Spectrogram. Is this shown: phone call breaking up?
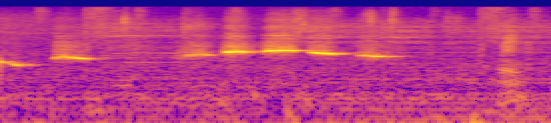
no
